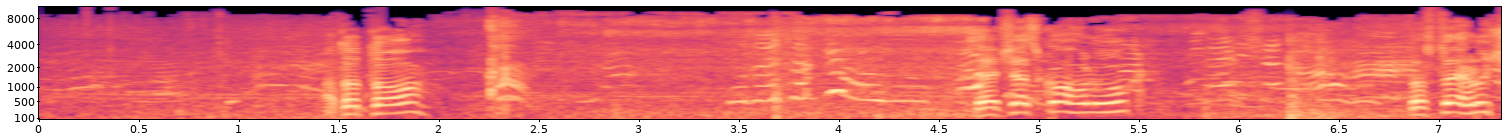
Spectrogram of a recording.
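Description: Young boys shout and call out excitedly nearby, outdoors.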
